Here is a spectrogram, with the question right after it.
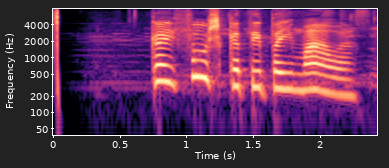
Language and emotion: Russian, positive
